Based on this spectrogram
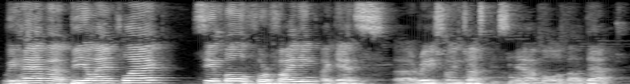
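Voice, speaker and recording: A man with a Yugoslav accent works a live stand-up set in a small tavern, his voice sitting fairly high for a man. He delivers dry, deadpan one-liners into a handheld mic. The room around him is echoey and bouncy. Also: normal speed. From former Yugoslavia. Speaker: stand-up comedian.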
